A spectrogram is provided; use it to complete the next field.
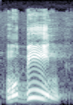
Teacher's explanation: मीम पर पेश आने की वजह से होंठों की अदायगी होंठ गोल करके अदा करेंगे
